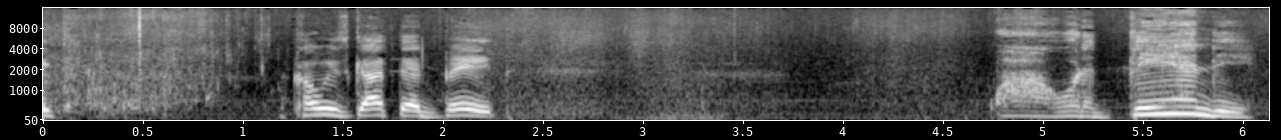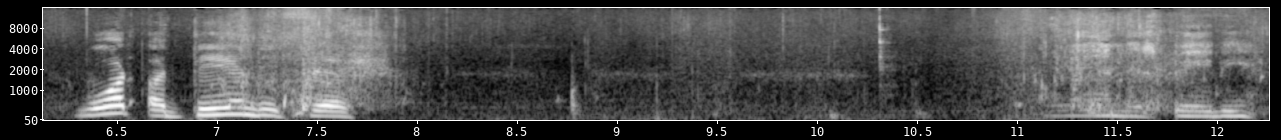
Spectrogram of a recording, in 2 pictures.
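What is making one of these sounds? A fish splashes and thrashes in the water.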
